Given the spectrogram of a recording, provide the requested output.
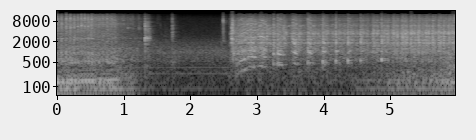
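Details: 88 GXL gives long rough cranking bursts with a pause but never settles into a run; it cranks but won't start.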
